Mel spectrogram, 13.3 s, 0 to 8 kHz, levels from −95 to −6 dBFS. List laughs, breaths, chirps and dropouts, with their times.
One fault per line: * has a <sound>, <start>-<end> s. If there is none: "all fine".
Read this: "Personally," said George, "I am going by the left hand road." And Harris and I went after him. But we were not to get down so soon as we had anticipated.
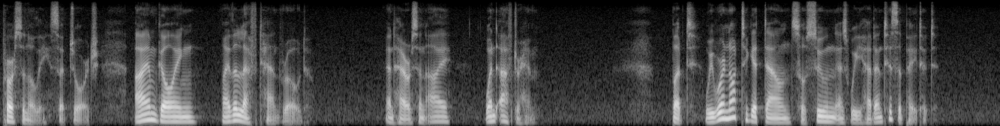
all fine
